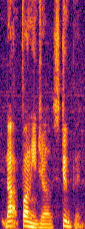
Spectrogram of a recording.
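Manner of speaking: ordinary talk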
